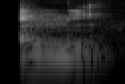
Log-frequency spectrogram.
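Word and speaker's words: 백리: So here, the kiok at the bottom will change to become an iang, and the lil at the start of the next syllable will become a nian. When we make these changes, we get peng and ni, or together, peng ni.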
